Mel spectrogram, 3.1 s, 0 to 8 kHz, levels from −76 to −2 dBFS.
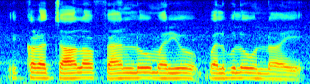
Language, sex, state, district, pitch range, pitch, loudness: Telugu, male, Telangana, Hyderabad, 135-145 Hz, 140 Hz, -19 LUFS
